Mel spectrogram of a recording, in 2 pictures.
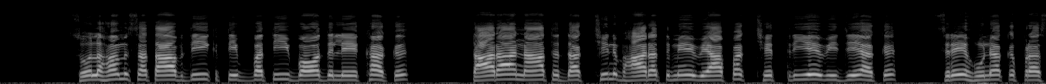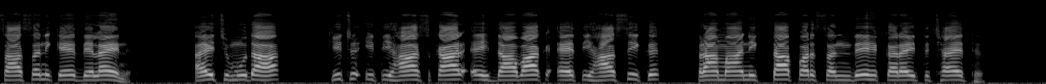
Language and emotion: Maithili, neutral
